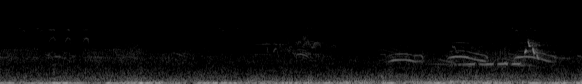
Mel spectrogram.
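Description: Birds calling: a few faint high chirps, then a quick series of short arched chirping notes about four seconds in, over a low steady rumble.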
